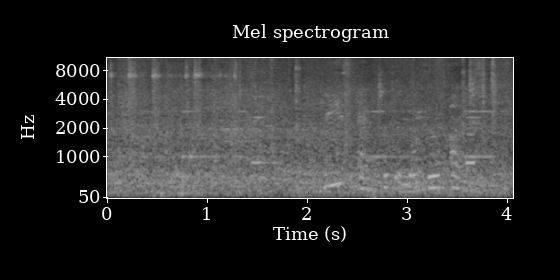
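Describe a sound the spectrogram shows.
A receipt printer whirs briefly.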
